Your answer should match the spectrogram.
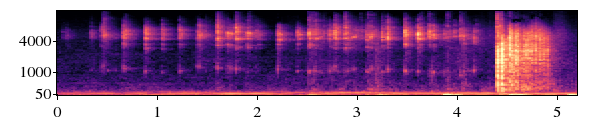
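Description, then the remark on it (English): Dice clatter across a hard tabletop in a rapid series of bright, clicking taps that build to a louder rattling burst near the end, landing on a 4, with a steady low hum underneath and no voices. “Roll on look to see how well that lands.”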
